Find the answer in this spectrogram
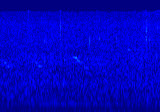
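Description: Near silence: faint outdoor background with a faint steady hum.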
